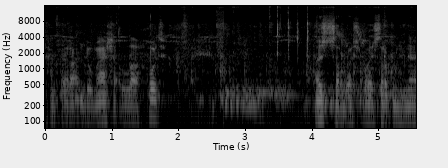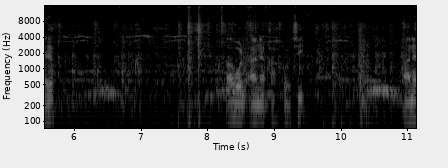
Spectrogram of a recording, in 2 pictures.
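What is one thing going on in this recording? Pigeons coo nearby in bursts.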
